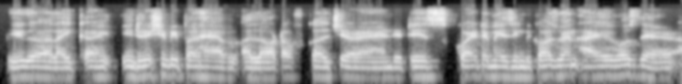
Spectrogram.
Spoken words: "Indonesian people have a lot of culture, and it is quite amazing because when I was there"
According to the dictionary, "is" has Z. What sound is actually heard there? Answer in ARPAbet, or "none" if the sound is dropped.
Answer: Z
